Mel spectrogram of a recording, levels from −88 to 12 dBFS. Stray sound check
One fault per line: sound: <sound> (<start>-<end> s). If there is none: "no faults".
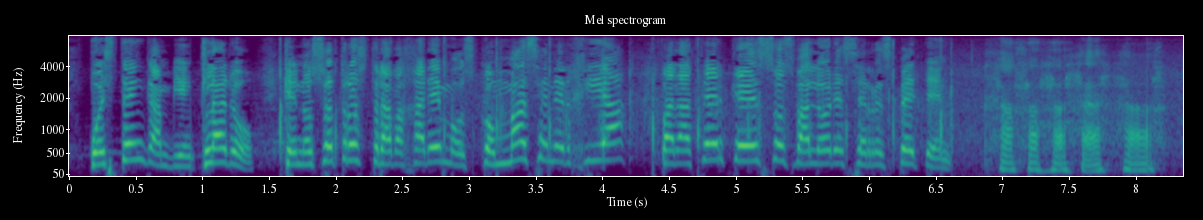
sound: laugh (6.8-8.3 s)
